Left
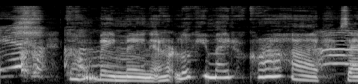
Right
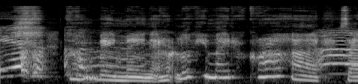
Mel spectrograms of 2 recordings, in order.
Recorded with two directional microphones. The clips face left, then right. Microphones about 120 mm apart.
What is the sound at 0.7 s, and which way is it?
Speech, 90° left.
